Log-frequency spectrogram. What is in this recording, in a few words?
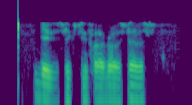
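Police Southwest District Dispatch, p25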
